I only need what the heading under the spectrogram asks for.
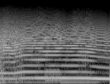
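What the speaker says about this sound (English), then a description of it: "you can go there and back quite seamlessly" A gritty distorted electric guitar note is bent up and eased back down in one smooth motion. It is loud and close, with no talking, and lasts about a second.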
